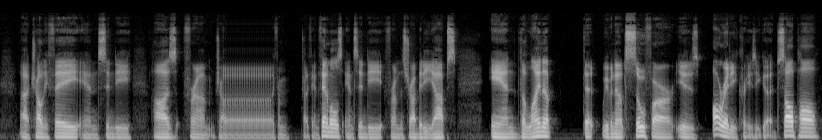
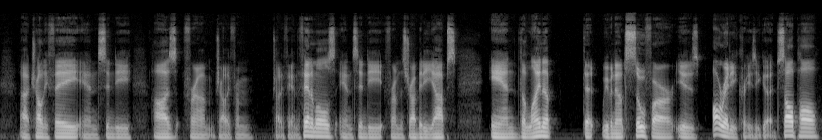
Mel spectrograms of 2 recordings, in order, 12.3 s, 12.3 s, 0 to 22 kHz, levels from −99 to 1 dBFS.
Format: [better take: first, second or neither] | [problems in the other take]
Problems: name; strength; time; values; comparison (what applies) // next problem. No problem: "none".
second | audio freezing; at 3.5 s for 0.5 s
